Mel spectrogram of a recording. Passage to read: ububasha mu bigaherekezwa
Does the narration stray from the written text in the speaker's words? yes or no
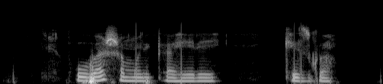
no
